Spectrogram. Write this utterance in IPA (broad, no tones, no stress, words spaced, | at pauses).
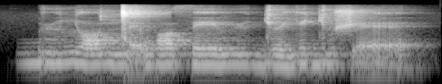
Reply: ɡ͡bʉ ʎɔŋ͡ǀɛ̰wɔ θeβy ɟøjeɟʉ ʃɛ̰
